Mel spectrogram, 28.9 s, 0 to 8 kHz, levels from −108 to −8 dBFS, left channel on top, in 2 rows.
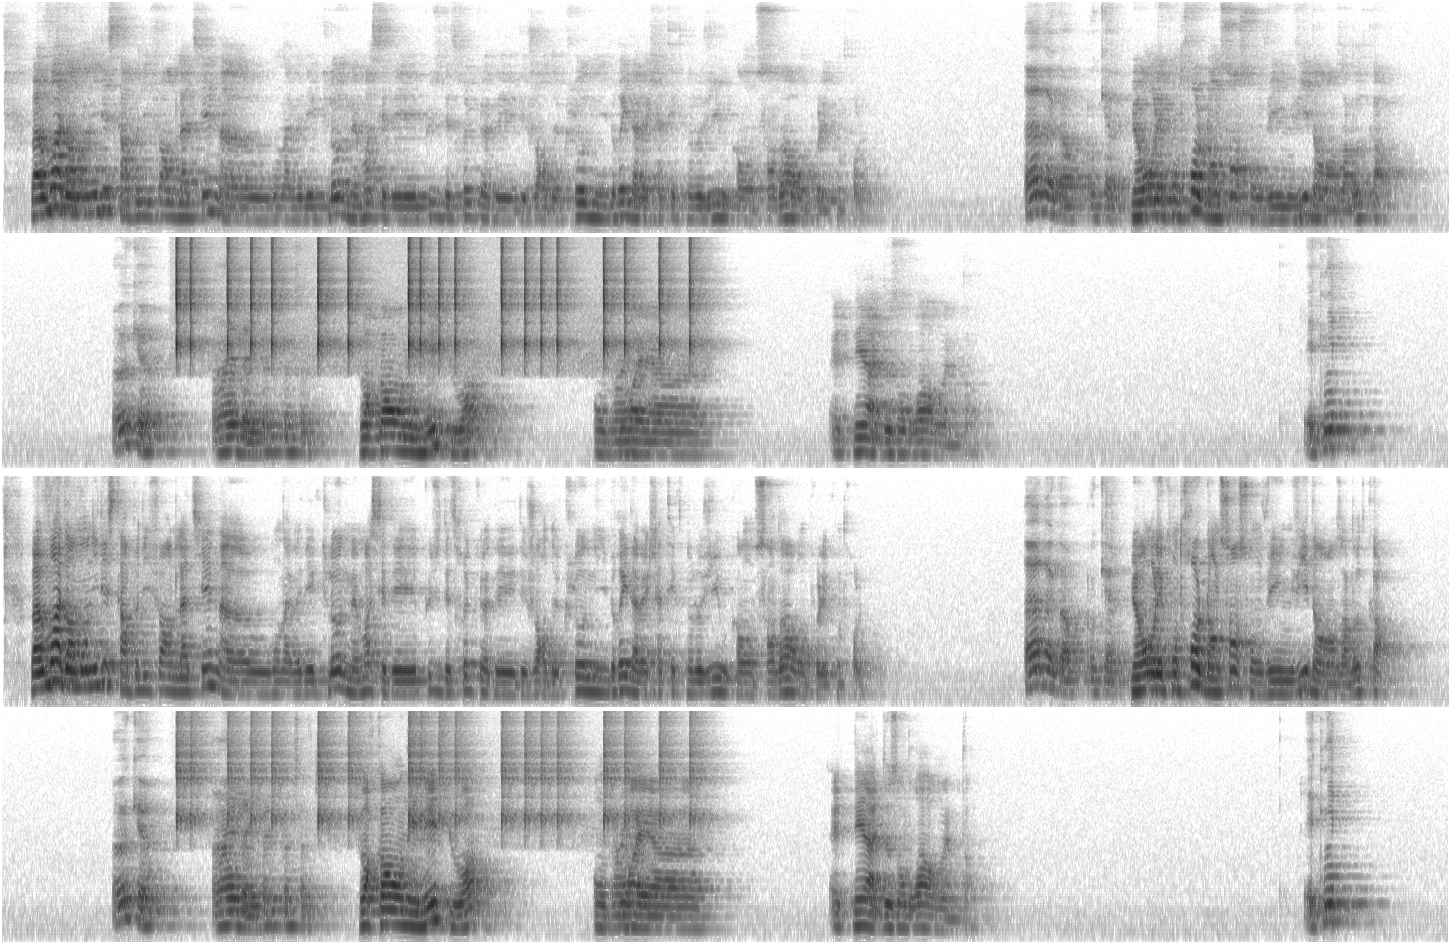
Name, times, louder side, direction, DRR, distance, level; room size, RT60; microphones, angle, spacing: voice 1, 0.0-8.6 11.3-13.9 18.0-19.3 20.4-21.5 22.7-24.2, right 3 dB, 65° right, 6 dB, 0.6 m, -37 dB
voice 2, 10.2-11.2 15.6-16.0 16.6-17.6 20.6-20.8 27.5-27.8, right 1 dB, 25° right, 4 dB, 1.0 m, -39 dB
Typing, 16.2-16.4 16.7-17.2 17.6-18.0 18.5-19.0 19.5-20.1 20.5-20.7 21.0-21.1 21.3-21.4, left 11 dB, 65° left, 0.5 m, -30 dB
14.0 x 6.1 x 2.8 m, 0.91 s
head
